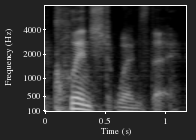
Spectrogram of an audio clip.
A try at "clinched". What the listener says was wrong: Maybe it's clinched, not clenched. Clinched. Just clinched, not clenched.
